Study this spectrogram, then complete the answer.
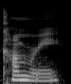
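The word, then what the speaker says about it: Cymru: The Welsh word for Wales is sim. What is that? Simu pronounced camry.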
